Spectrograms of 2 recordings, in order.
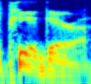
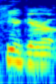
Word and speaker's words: Pia Guerra: Do you know how to pronounce the artist's name? It's Pia Guerra. Pia Guerra.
